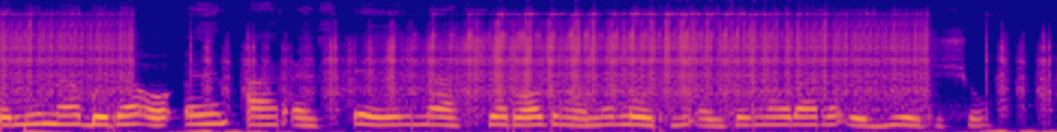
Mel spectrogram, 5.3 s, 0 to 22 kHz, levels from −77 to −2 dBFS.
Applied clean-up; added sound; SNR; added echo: none; Coin (dropping); 6 dB; none.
